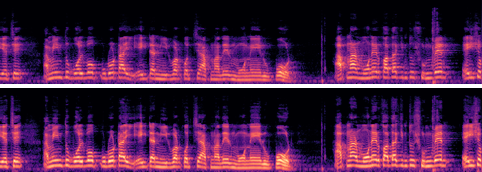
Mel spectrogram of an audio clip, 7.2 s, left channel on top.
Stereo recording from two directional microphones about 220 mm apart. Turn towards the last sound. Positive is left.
turn(degrees=-40)  # may be behind; listen again after turning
